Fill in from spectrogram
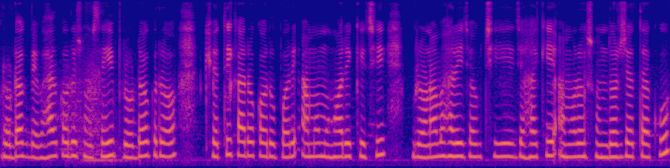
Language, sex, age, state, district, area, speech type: Odia, female, 18-30, Odisha, Bargarh, urban, spontaneous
